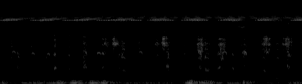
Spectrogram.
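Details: Nestling yellow bitterns being fed by the mother bird utter scratchy chattering calls in quick clusters, with a constant thin high whine and low background rumble.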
